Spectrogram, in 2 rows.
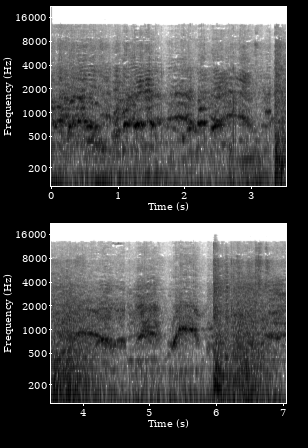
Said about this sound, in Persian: ویدیویی که از وقایع شامگاه چهارشنبه 18 آبان در شبکه‌های اجتماعی منتشر شده نشان میده که درگیری شدید بین معترضان و نیروهای حکومتی در شهر قهدریجان در استان اصفهان رخ داده که صدای تیراندازی و انفجار رو هم در این ویدیوها میشنویم.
